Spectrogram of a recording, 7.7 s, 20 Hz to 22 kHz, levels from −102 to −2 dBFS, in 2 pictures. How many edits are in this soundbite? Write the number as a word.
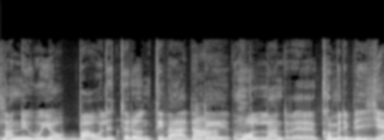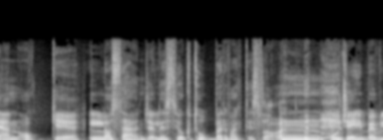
two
